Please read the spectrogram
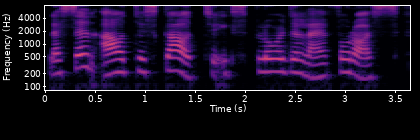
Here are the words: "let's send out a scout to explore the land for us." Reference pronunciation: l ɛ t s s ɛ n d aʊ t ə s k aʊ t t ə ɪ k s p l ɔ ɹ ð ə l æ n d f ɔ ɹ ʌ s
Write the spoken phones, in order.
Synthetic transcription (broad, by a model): l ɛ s s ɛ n aʊ t ə s k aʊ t t ə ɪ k s p l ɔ ɹ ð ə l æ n f ɔ ɹ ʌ s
